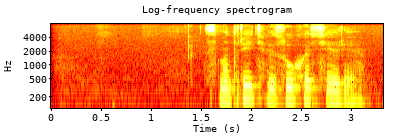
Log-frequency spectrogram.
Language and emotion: Russian, neutral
